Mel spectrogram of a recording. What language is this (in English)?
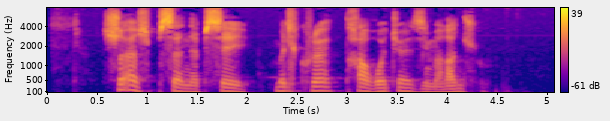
Kabardian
